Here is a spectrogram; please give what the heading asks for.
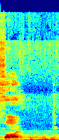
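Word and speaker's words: ephod: was called and it's it's spelled EP h o d but the way you say it is fod okay so right here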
